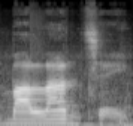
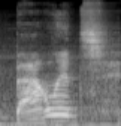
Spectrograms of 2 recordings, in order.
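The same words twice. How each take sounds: First: It is said with a Spanish pronunciation. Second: It is said with an English pronunciation. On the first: "in Spanish" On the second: "in English you'd say"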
